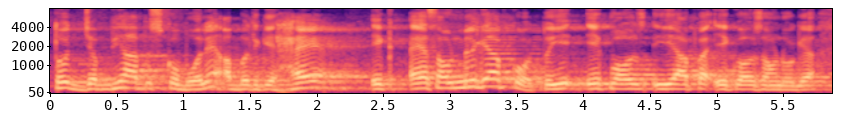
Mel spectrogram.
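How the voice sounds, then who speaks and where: A man's voice: a little high, brisk, warm tone. A man teaching a recorded exam-prep lesson, mixing Hindi and English, patiently asking questions and answering them himself. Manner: mixes Hindi with English, patient, addresses students as beta. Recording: echoey room.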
